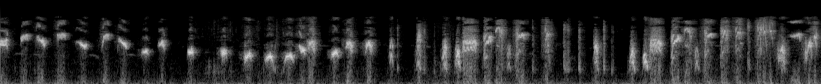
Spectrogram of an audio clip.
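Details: White-rumped shama (murai batu) song used as a masteran tutor recording for pet songbirds: a rapid run of short whistled and chattering notes, first slurred whistles near mid pitch, then denser, harsher high bursts, about thirty phrases.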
